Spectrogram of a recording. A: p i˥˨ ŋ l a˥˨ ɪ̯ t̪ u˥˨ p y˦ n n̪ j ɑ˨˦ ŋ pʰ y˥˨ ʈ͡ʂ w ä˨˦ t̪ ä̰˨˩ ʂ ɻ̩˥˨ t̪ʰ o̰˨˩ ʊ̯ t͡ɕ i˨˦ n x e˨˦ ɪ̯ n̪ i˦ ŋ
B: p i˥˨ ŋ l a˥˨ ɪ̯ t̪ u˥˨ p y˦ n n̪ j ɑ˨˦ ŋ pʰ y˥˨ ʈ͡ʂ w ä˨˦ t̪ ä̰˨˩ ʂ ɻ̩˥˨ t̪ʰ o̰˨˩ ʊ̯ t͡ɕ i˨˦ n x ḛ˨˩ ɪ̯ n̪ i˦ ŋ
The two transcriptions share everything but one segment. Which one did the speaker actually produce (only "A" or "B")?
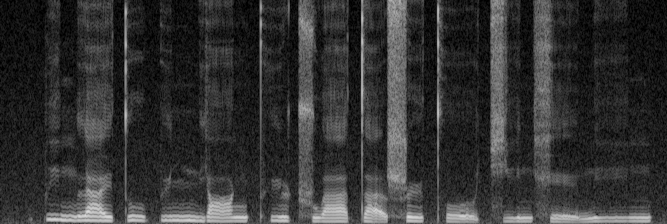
B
